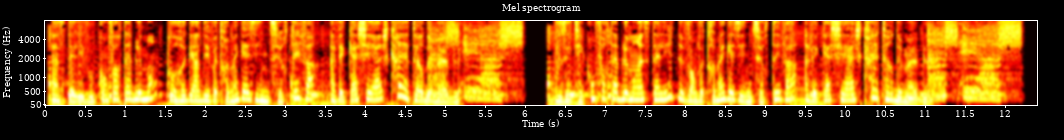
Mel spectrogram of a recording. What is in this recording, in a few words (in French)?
dynamique souriante; H ET H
